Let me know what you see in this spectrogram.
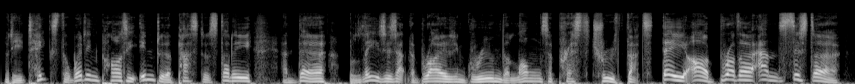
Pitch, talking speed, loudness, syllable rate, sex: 140 Hz, 195 wpm, -17 LUFS, 5.5 syllables/s, male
